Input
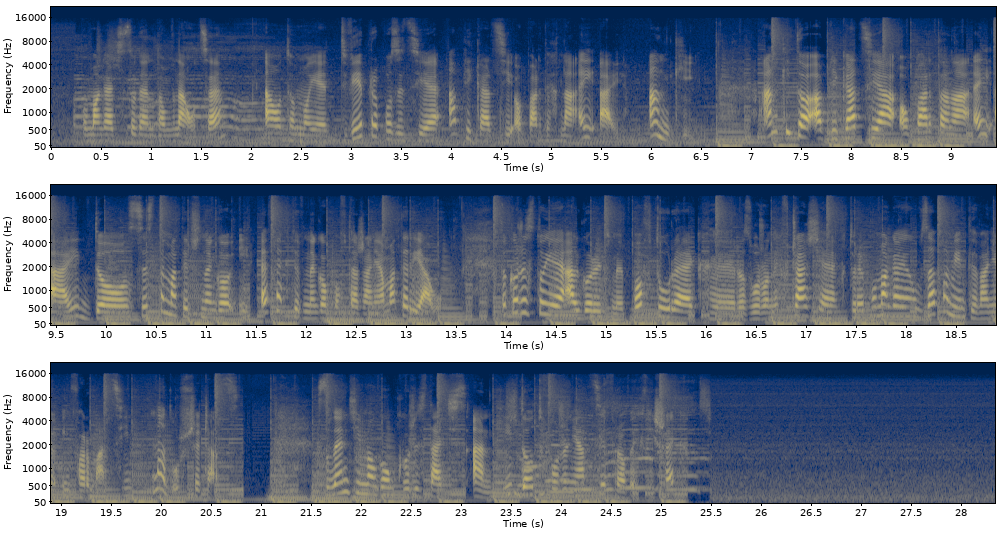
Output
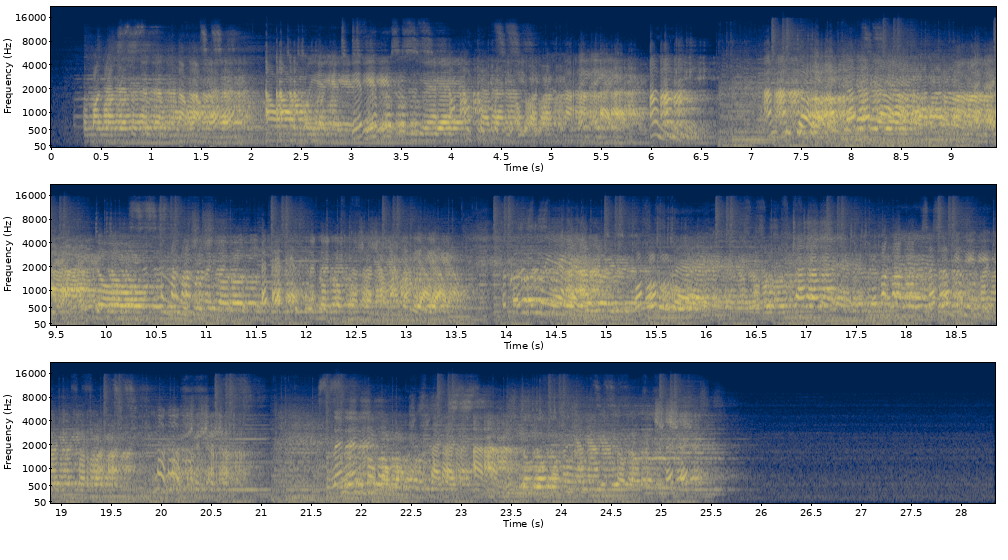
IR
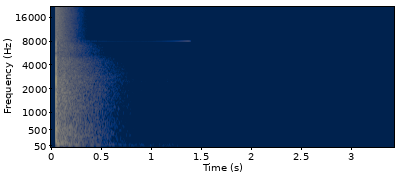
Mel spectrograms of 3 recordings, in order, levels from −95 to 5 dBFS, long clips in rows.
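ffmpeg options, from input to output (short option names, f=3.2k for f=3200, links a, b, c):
-filter_complex "[0:a]aecho=1:1:105|145.8:0.708|0.891,agate=range=-13dB:threshold=-34dB:ratio=16:detection=peak,asplit=2[a][b];[b]highpass=f=720:p=1,volume=16dB,asoftclip=type=tanh:threshold=-0.5dB[c];[a][c]amix=inputs=2:normalize=0,lowpass=f=1.5k:p=1,volume=-6dB,asplit=2[d][e];[1:a]atrim=start_sample=2205,adelay=133[f];[e][f]afir=irnorm=-1:irlink=0,volume=-14dB[g];[d][g]amix=inputs=2:normalize=0,volume=-3.5dB"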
